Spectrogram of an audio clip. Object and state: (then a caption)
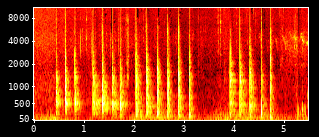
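Hollow, thin plastic interior trim. Knocking on the interior plastic trim panel of a new Toyota Land Cruiser gives about twenty quick, thin, hollow knocks that die away almost at once. They come in uneven bursts with short pauses between. The trim sounds cheap rather than solid, unlike older Toyotas.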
